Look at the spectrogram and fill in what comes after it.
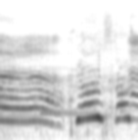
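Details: Infant cry.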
